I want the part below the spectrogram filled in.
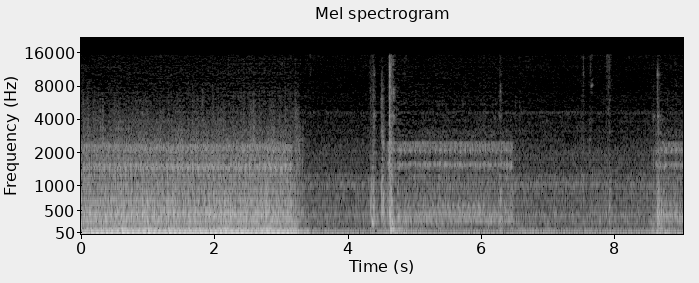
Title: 离合器异响严重震耳欲聋，汽修工判断失误相差一厘米#汽车 #汽车知识 #修车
